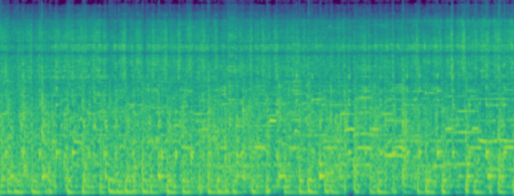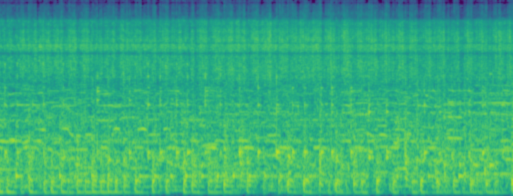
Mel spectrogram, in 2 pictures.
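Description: Group street percussion playing a dense, unbroken beat: a drum struck with a stick together with a bead-netted gourd shaker (shekere) rattling.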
